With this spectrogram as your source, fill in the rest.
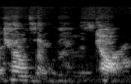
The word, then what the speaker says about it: Celtic: I don't even Is it Celtic or Celtic? Celtic is the right way to say it.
